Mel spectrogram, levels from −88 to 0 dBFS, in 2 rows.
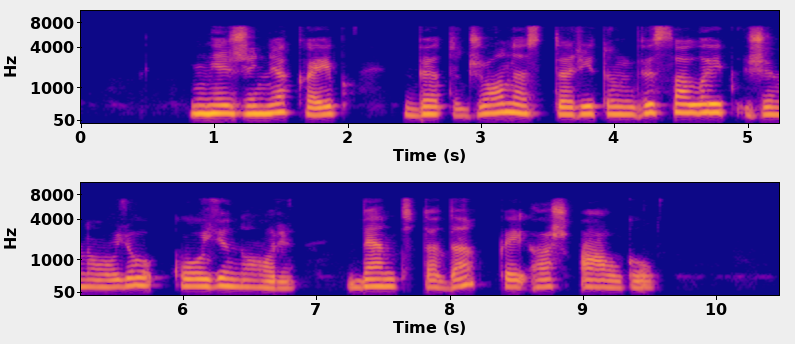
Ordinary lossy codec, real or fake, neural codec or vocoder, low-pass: AAC, 64 kbps; fake; codec, 16 kHz, 2 kbps, FreqCodec, larger model; 7.2 kHz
